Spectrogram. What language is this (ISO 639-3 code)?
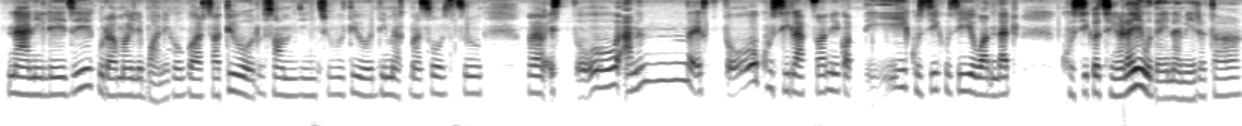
nep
